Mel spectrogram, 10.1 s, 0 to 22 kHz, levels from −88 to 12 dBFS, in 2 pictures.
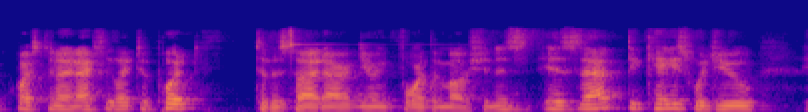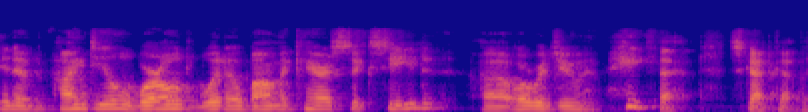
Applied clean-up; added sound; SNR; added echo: neural mask model DeepFilterNet 3.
